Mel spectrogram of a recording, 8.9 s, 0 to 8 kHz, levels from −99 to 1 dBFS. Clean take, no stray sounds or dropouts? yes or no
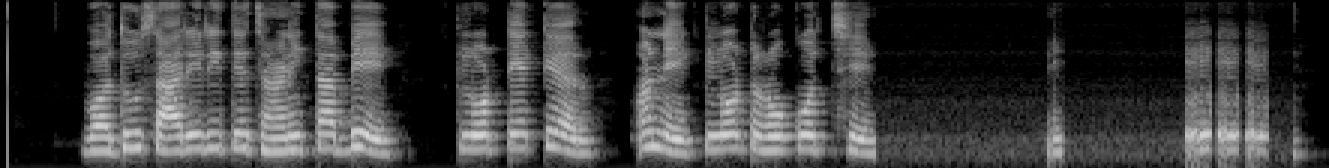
no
